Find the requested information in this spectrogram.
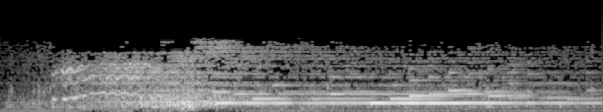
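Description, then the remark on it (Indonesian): A jet-black horse neighs loudly and at length as its rider mounts it, its whinny rising then settling into a long, wavering, harmonic cry that carries for several seconds, clear with no voices. “Sudiro Yudo segera naik ke atas punggung kuda berwarna hitam legam.”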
